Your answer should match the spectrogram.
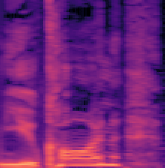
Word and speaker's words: Yukon: Okay, when we come back, we'll start in on our first questions about the senior games in Yukon. This is where you get to basically win. And then you will be eligible for the state games. Am I saying that right? – Yeah, okay.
